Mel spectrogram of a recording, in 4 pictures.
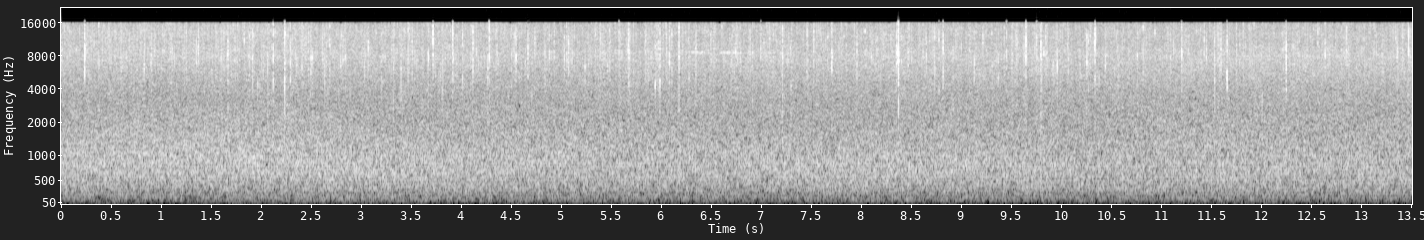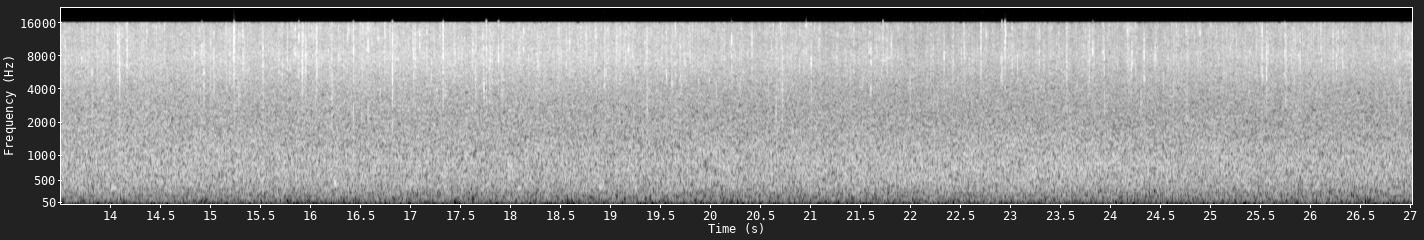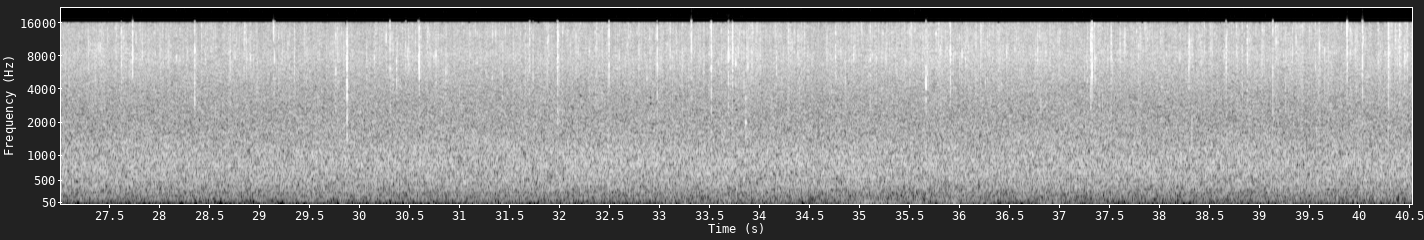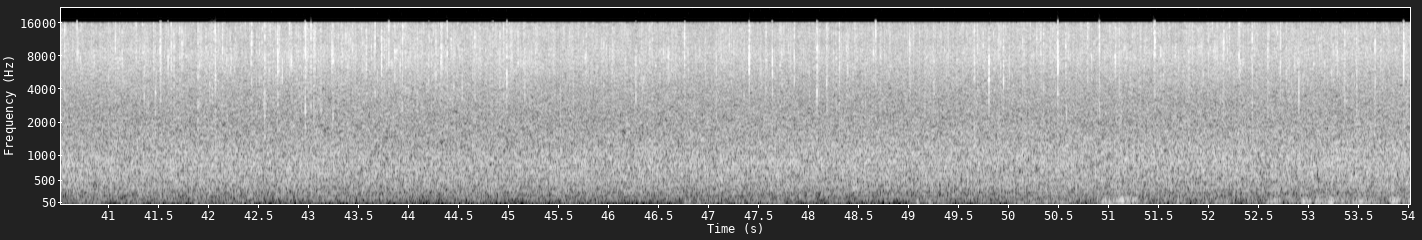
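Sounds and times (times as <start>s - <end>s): breeze through trees hissing: 0.0s - 54.0s
small ticks: 1.2s - 2.6s, 12.8s - 20.0s, 22.6s - 31.2s, 31.9s - 54.0s.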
